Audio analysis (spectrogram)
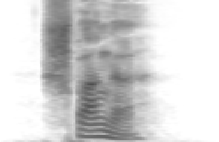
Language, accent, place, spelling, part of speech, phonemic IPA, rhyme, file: German, Germany, Berlin, Spange, noun, /ˈʃpaŋə/, -aŋə, De-Spange.ogg
- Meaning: 1. clasp, bracelet, brooch 2. hairpin 3. buckle 4. bar (military decoration)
